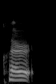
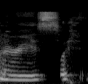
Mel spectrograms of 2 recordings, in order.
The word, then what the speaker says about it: Clarice: And I really like the scene after with Claire, Clarice, Clarice. Yeah, I don't know. I keep saying her name wrong. Clarice.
